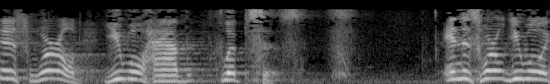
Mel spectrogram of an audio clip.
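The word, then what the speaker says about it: phlipsis (θλῖψις): You don't pronounce the TH, so let's say that out loud, phlipsis.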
